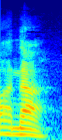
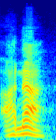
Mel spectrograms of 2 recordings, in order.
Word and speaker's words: Aná: En la descendencia de Esaú aparece este personaje que se llama no Aná, sino eh no Ana, perdón, sino Aná. Acento en la segunda Aná.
